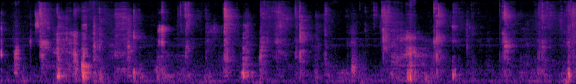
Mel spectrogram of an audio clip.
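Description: Faint chewing and mouth smacking from people eating goat biryani by hand, with scattered short soft clicks.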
